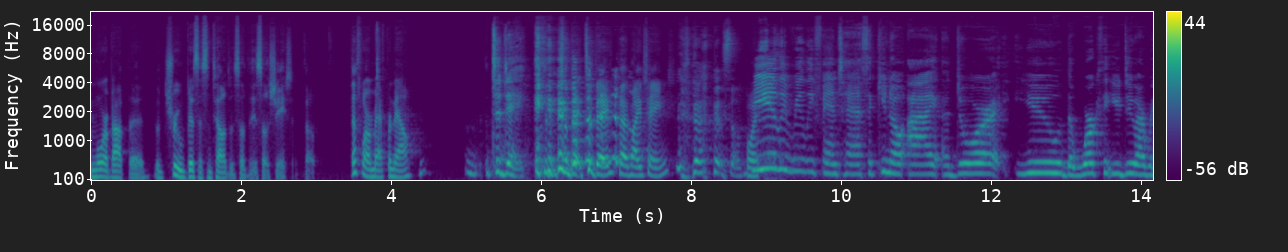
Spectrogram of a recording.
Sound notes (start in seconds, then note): 5.9 laughing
